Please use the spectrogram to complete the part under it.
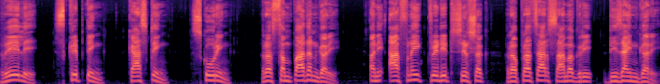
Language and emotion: Nepali, neutral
